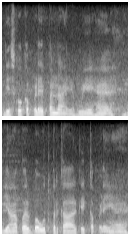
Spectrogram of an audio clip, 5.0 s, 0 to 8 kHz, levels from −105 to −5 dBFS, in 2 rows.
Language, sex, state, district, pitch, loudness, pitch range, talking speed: Hindi, male, Punjab, Fazilka, 130 Hz, -17 LUFS, 120-135 Hz, 140 wpm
